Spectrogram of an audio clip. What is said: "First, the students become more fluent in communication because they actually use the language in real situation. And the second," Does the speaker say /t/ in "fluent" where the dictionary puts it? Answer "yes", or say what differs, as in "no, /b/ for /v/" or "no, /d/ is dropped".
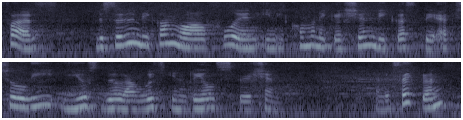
no, /t/ is dropped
